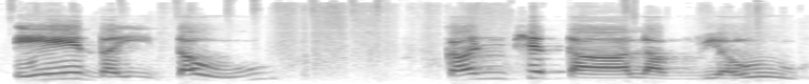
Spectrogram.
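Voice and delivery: ए दयितौ drawn out very slowly; sutra recitation. Shown as a demonstration. Teacher reciting a sutra for the class, slow. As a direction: chant the sutra slowly, syllable by syllable. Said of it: "इसका उच्चारण देखिए सूत्र का".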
